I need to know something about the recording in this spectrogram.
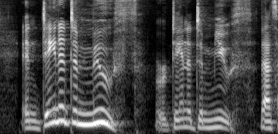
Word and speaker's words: DeMuth: reed at second and dana demuth or dana demuth that's how you say it at third base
